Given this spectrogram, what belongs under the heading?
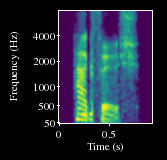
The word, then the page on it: hagfish: British English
